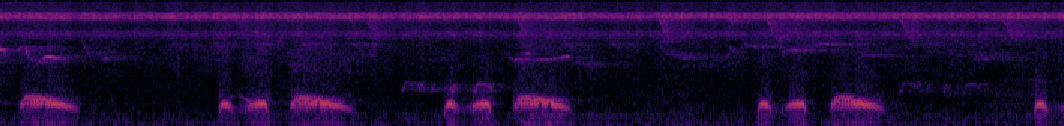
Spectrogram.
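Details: Newly acquired lure spotted dove giving low, repeated three-note coos, the last note longest and falling; short whistled notes of other birds and a steady high hum in the background.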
